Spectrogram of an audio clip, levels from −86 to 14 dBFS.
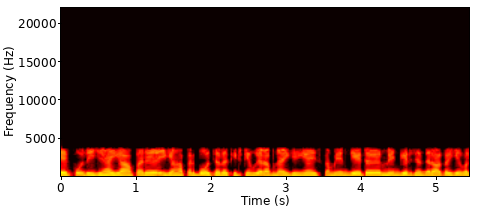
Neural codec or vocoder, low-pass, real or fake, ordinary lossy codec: codec, 44.1 kHz, 3.4 kbps, Pupu-Codec; 3.6 kHz; fake; none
